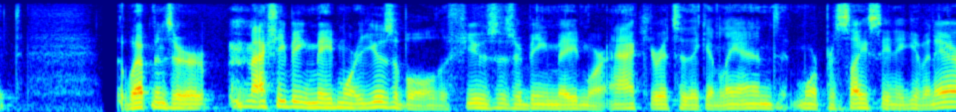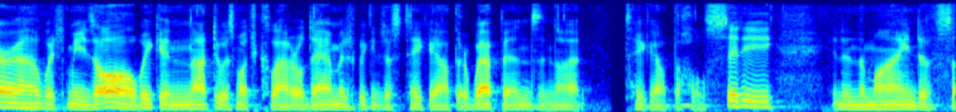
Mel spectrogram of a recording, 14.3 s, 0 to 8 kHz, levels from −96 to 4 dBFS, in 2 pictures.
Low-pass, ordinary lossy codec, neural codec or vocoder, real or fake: 7.2 kHz; MP3, 64 kbps; none; real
